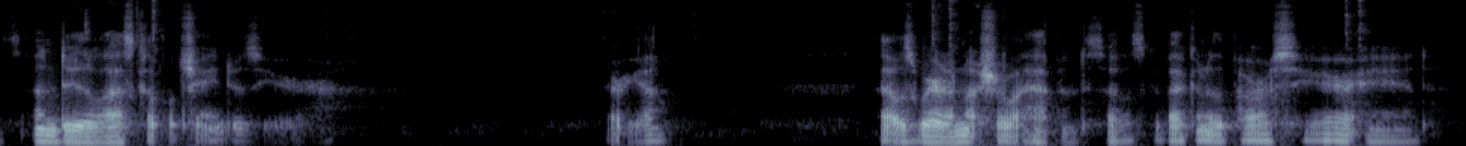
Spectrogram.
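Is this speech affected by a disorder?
No.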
